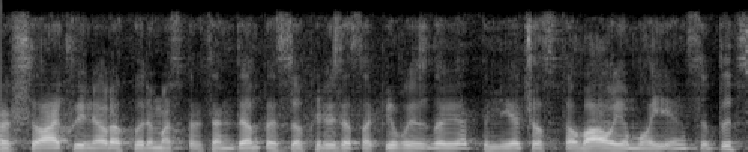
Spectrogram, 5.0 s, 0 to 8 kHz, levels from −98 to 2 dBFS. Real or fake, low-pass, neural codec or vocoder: fake; 7.2 kHz; codec, 44.1 kHz, 1.7 kbps, Pupu-Codec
